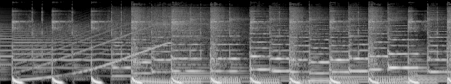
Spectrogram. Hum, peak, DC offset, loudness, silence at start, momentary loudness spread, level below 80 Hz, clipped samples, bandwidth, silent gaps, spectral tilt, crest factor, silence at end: none; 0 dBFS; under 0.1%; -12 LUFS; 0 s; 3 LU; -20 dBFS; under 0.1%; 19.5 kHz; none; -4.5 dB/octave; 12 dB; 0 s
